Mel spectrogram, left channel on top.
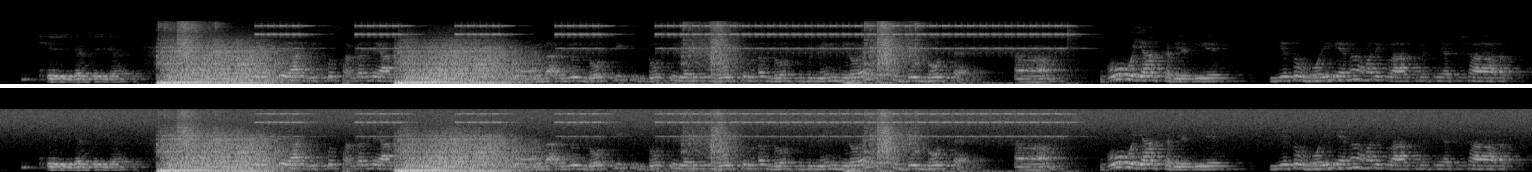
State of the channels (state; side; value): noise; right; hiss, 11 dB below the sound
